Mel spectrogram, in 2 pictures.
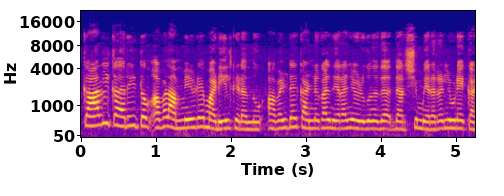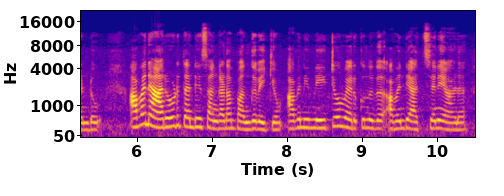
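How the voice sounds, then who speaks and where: A woman narrating a scripted story in a steady reading voice. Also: fairly high pitch, moderate pace, slight background noise.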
